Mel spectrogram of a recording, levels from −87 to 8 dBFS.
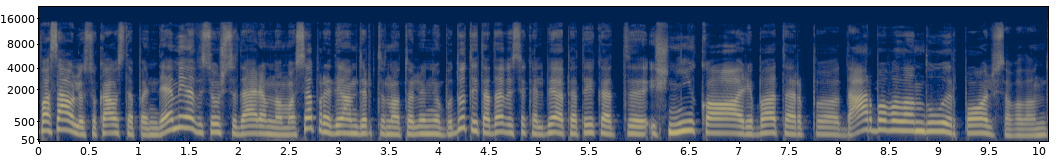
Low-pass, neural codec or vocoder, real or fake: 14.4 kHz; none; real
